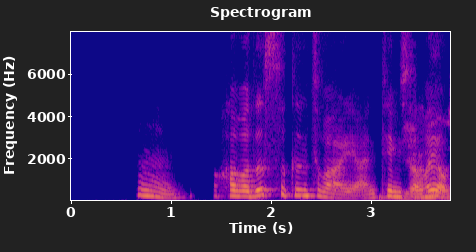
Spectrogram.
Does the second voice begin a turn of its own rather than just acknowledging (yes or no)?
yes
